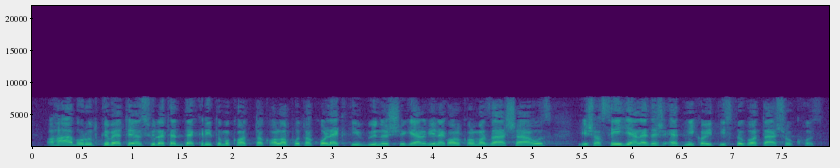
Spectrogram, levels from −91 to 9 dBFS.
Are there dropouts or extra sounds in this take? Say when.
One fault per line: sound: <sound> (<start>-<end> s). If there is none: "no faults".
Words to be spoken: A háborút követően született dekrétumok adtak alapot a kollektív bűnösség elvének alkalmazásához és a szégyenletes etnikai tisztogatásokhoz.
no faults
